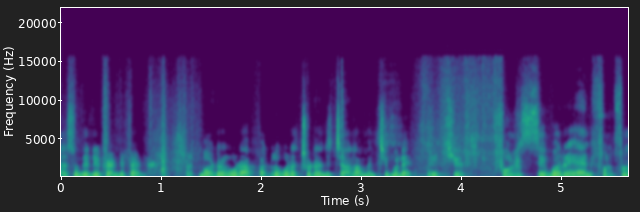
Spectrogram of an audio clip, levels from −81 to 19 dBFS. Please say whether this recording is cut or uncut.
cut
